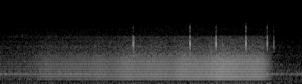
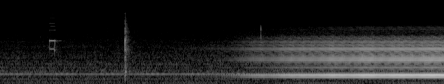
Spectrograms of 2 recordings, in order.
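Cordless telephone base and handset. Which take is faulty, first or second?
first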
